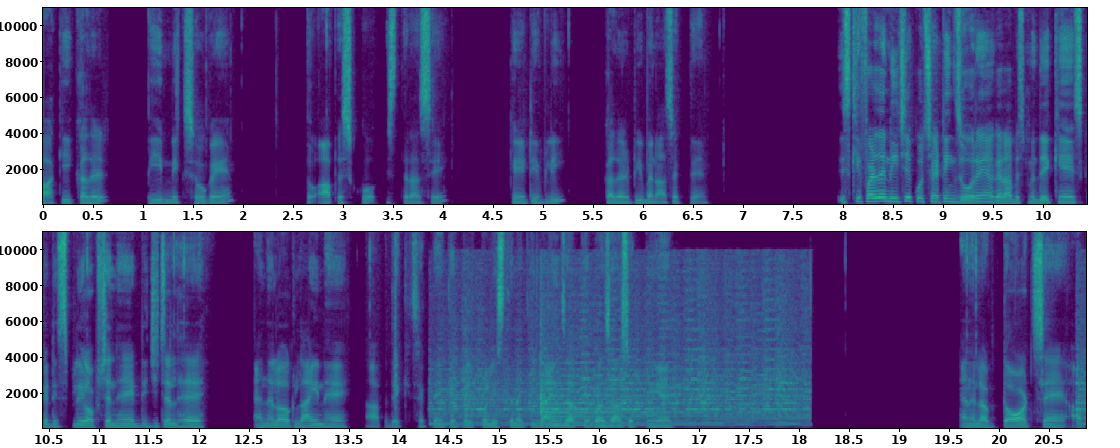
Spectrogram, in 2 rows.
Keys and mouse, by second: 10.8 click, 17.7 space.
